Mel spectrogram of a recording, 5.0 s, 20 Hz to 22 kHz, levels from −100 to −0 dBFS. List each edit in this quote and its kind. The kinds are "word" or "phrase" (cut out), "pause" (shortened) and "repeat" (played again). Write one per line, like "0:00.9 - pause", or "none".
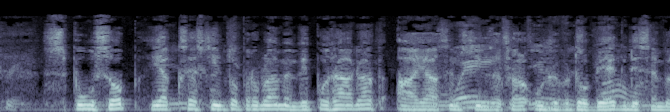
none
